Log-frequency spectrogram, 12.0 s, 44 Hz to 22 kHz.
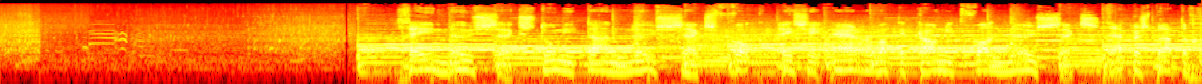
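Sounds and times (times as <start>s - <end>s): seawater washing over sand: 0.0s - 3.5s.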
